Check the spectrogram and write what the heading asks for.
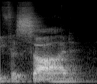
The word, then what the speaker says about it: façade: I really have heard people say facade, but the correct pronunciation would obviously be facade.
